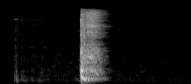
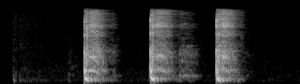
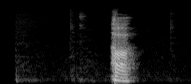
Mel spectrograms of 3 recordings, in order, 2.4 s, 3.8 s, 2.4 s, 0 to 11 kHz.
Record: {"cough_length": "2.4 s", "cough_amplitude": 27696, "cough_signal_mean_std_ratio": 0.22, "three_cough_length": "3.8 s", "three_cough_amplitude": 31471, "three_cough_signal_mean_std_ratio": 0.31, "exhalation_length": "2.4 s", "exhalation_amplitude": 32699, "exhalation_signal_mean_std_ratio": 0.21, "survey_phase": "beta (2021-08-13 to 2022-03-07)", "age": "18-44", "gender": "Male", "wearing_mask": "No", "symptom_none": true, "symptom_onset": "12 days", "smoker_status": "Never smoked", "respiratory_condition_asthma": false, "respiratory_condition_other": false, "recruitment_source": "REACT", "submission_delay": "3 days", "covid_test_result": "Negative", "covid_test_method": "RT-qPCR"}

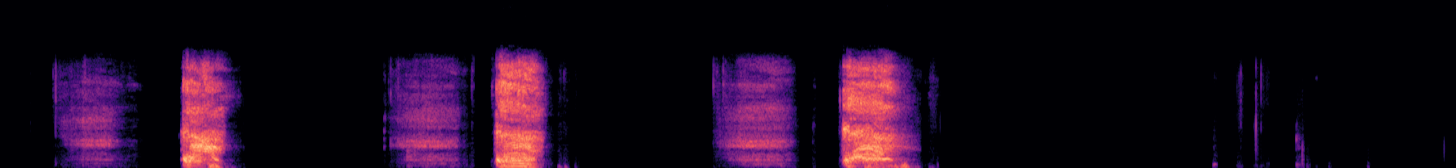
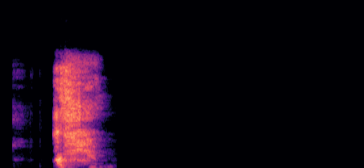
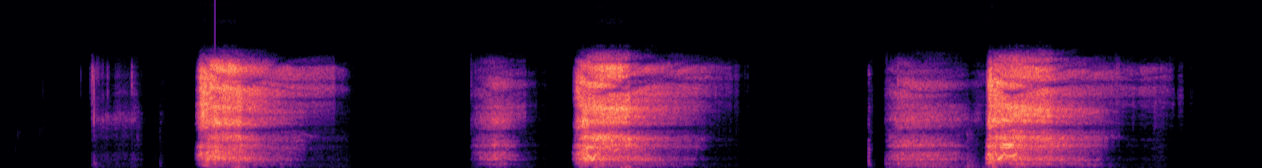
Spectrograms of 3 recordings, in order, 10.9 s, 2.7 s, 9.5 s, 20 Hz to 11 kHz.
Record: {"three_cough_length": "10.9 s", "three_cough_amplitude": 30872, "three_cough_signal_mean_std_ratio": 0.27, "cough_length": "2.7 s", "cough_amplitude": 31196, "cough_signal_mean_std_ratio": 0.26, "exhalation_length": "9.5 s", "exhalation_amplitude": 32768, "exhalation_signal_mean_std_ratio": 0.37, "survey_phase": "beta (2021-08-13 to 2022-03-07)", "age": "45-64", "gender": "Female", "wearing_mask": "No", "symptom_shortness_of_breath": true, "symptom_sore_throat": true, "symptom_fatigue": true, "symptom_headache": true, "symptom_other": true, "smoker_status": "Never smoked", "respiratory_condition_asthma": true, "respiratory_condition_other": false, "recruitment_source": "Test and Trace", "submission_delay": "2 days", "covid_test_result": "Positive", "covid_test_method": "RT-qPCR", "covid_ct_value": 34.6, "covid_ct_gene": "ORF1ab gene"}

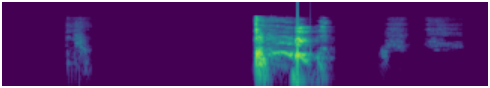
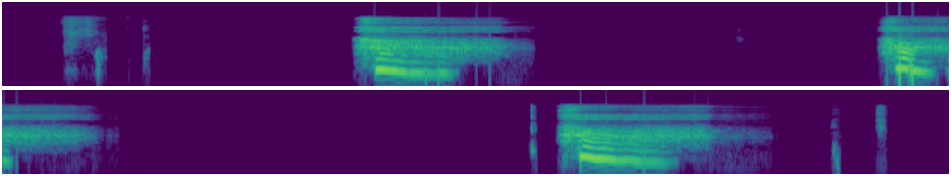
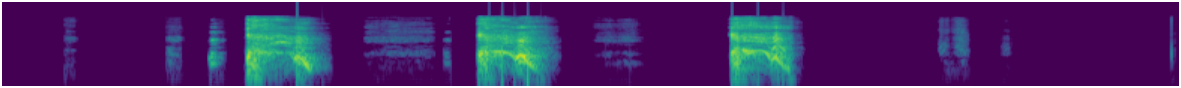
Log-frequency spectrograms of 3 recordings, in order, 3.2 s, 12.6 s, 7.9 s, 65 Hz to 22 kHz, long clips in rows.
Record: {"cough_length": "3.2 s", "cough_amplitude": 31559, "cough_signal_mean_std_ratio": 0.2, "exhalation_length": "12.6 s", "exhalation_amplitude": 11420, "exhalation_signal_mean_std_ratio": 0.34, "three_cough_length": "7.9 s", "three_cough_amplitude": 28331, "three_cough_signal_mean_std_ratio": 0.3, "survey_phase": "beta (2021-08-13 to 2022-03-07)", "age": "45-64", "gender": "Female", "wearing_mask": "No", "symptom_cough_any": true, "symptom_shortness_of_breath": true, "symptom_fatigue": true, "symptom_change_to_sense_of_smell_or_taste": true, "smoker_status": "Ex-smoker", "respiratory_condition_asthma": false, "respiratory_condition_other": false, "recruitment_source": "REACT", "submission_delay": "1 day", "covid_test_result": "Negative", "covid_test_method": "RT-qPCR"}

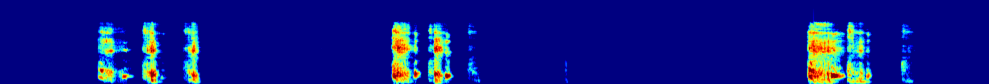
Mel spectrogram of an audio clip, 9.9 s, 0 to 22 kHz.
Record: {"three_cough_length": "9.9 s", "three_cough_amplitude": 32767, "three_cough_signal_mean_std_ratio": 0.25, "survey_phase": "alpha (2021-03-01 to 2021-08-12)", "age": "18-44", "gender": "Female", "wearing_mask": "No", "symptom_cough_any": true, "symptom_change_to_sense_of_smell_or_taste": true, "symptom_loss_of_taste": true, "symptom_onset": "4 days", "smoker_status": "Never smoked", "respiratory_condition_asthma": false, "respiratory_condition_other": false, "recruitment_source": "Test and Trace", "submission_delay": "2 days", "covid_test_result": "Positive", "covid_test_method": "RT-qPCR", "covid_ct_value": 15.1, "covid_ct_gene": "ORF1ab gene", "covid_ct_mean": 15.5, "covid_viral_load": "8500000 copies/ml", "covid_viral_load_category": "High viral load (>1M copies/ml)"}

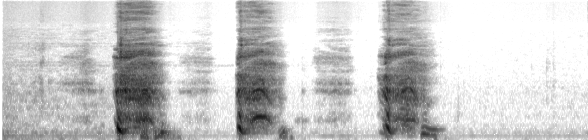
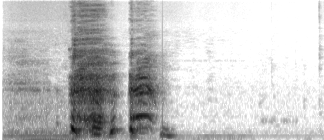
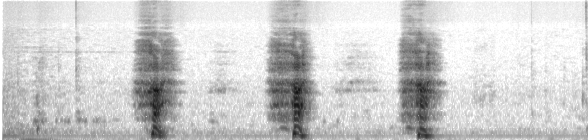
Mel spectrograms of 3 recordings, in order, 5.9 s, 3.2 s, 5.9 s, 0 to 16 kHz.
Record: {"three_cough_length": "5.9 s", "three_cough_amplitude": 32768, "three_cough_signal_mean_std_ratio": 0.35, "cough_length": "3.2 s", "cough_amplitude": 32768, "cough_signal_mean_std_ratio": 0.39, "exhalation_length": "5.9 s", "exhalation_amplitude": 32226, "exhalation_signal_mean_std_ratio": 0.25, "survey_phase": "beta (2021-08-13 to 2022-03-07)", "age": "45-64", "gender": "Male", "wearing_mask": "No", "symptom_cough_any": true, "symptom_sore_throat": true, "symptom_fatigue": true, "symptom_headache": true, "symptom_loss_of_taste": true, "symptom_onset": "5 days", "smoker_status": "Never smoked", "respiratory_condition_asthma": false, "respiratory_condition_other": false, "recruitment_source": "Test and Trace", "submission_delay": "2 days", "covid_test_result": "Positive", "covid_test_method": "RT-qPCR", "covid_ct_value": 18.9, "covid_ct_gene": "N gene", "covid_ct_mean": 19.4, "covid_viral_load": "440000 copies/ml", "covid_viral_load_category": "Low viral load (10K-1M copies/ml)"}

